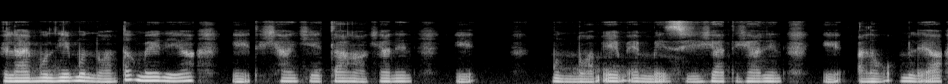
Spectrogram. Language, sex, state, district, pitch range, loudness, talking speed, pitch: Mizo, female, Mizoram, Aizawl, 135-155 Hz, -17 LUFS, 175 wpm, 140 Hz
